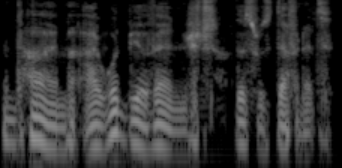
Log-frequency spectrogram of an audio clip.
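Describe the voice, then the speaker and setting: Very deep gravelly male storyteller. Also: expressive, a little slow, pushed and bright, slight background noise. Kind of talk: scripted story narration.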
